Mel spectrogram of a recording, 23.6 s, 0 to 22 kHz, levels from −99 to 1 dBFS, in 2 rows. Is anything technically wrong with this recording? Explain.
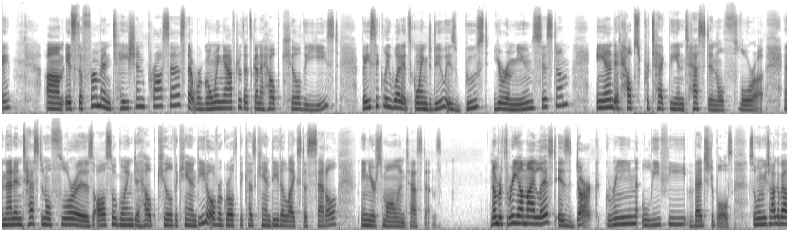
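No, the recording shows no technical fault that a listener can hear anywhere in the signal.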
